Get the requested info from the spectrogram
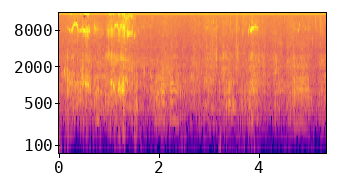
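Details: African wild dogs digging a warthog out of its hole: short whimpering squeals with bright tonal bits near the start, then softer scattered whines amid rustling and scraping, with thin high squeaks above.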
